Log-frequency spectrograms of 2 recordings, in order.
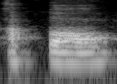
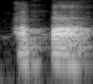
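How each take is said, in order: First: The vowel after p is between 'ah' and 'oh'. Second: The vowel after p is a plain open 'ah'. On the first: "चंद्रमा लगा हुआ है तो वो होगा अपौ" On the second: "चंद्रमा हट गया तो अपा हो जाएगा"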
